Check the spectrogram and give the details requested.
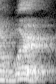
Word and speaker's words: were: Isso daqui não é where, tá, galera? Isso daqui é were. Não se esqueçam, não tem o H no meio e a gente pronuncia de uma forma diferente.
